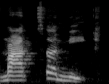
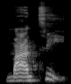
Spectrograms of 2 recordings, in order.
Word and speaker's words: Montique: I add a whole new syllable. It's Montanique. That's what you normally say, but it's Right, Monty. because it looks like Uh-huh. Monique, and that TI throws me off. Uh-huh. But it's clearly Montique.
